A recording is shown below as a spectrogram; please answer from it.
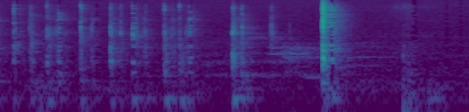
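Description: Quick, irregular keystrokes on a computer keyboard while a root password is entered during a MariaDB database install, with one sharper click near the end, close and fairly quiet with no voices.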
